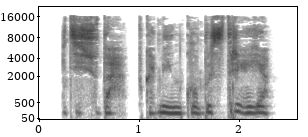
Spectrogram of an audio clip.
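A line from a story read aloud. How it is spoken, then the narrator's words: Whispered. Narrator (Russian): прошептала она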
